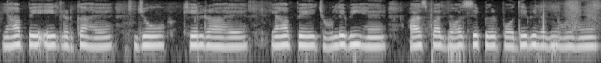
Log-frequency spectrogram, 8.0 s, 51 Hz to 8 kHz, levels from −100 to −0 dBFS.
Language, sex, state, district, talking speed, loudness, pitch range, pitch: Hindi, female, Uttar Pradesh, Etah, 170 wpm, -23 LUFS, 200-215 Hz, 210 Hz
